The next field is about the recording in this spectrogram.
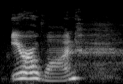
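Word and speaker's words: Erewhon: and then I read irawan which is how he tells you how to pronounce it by Samuel bucket or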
